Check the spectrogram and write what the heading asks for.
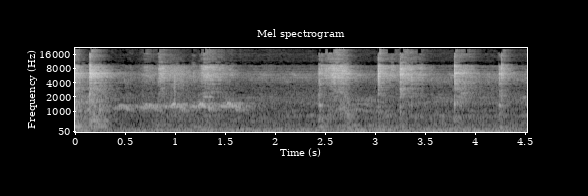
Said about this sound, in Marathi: खमंग असा आपल्याला रवा भाजून घ्यायचा आहे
